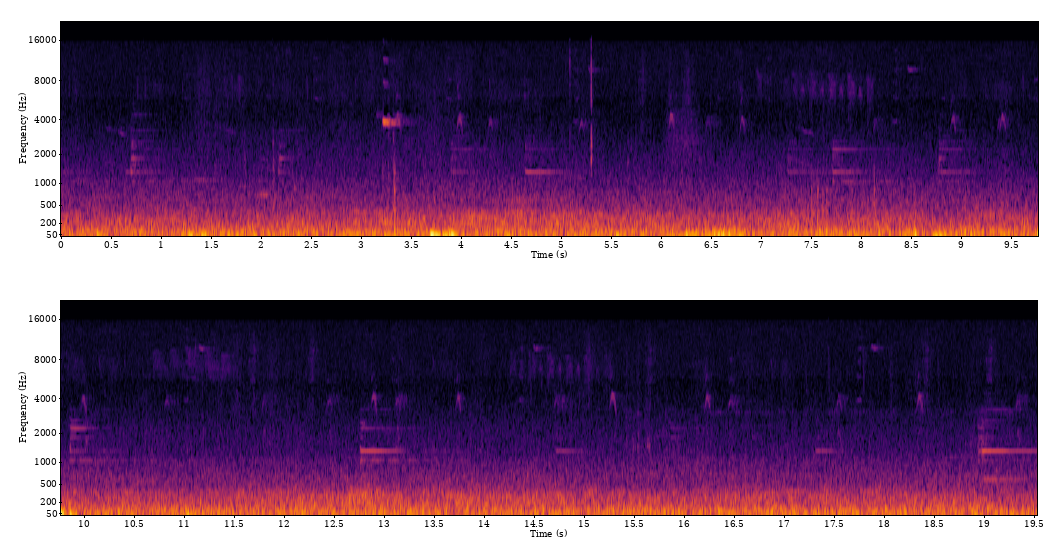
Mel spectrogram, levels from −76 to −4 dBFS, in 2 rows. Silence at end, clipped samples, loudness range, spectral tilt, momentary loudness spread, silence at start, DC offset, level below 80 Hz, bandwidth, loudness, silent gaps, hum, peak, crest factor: 0 s; under 0.1%; 3 LU; -6.5 dB/octave; 5 LU; 0 s; under 0.1%; -28 dBFS; 16 kHz; -31 LUFS; none; none; -8 dBFS; 20 dB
